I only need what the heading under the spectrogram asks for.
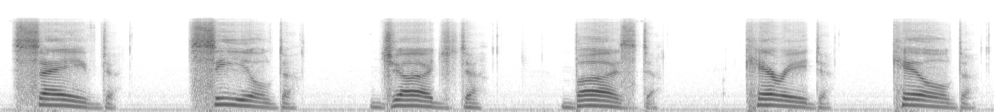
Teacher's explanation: the E ending is pronounced as a D sound without creating an additional syllable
